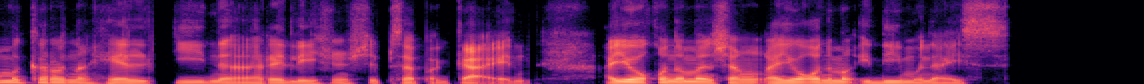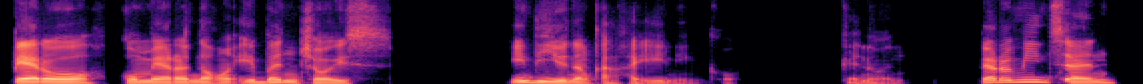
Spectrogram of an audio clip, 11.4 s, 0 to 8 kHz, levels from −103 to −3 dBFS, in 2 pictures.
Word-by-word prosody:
magkaroon 145 -2 -2
ng 130 - -5
healthy 110 -1 -5
na 105 -2 -3
relationship 95 -1 -6
sa - - -2
pagkain. - - -4 0.4
Ayoko 145 +2 +4
naman 135 -3 +2
siyang, 120 0 -3
ayoko 120 0 +2
namang 125 -1 -2
i-demonize. 90 -8 -6 0.7
Pero 130 -2 +7
kung 120 -1 0
meron 125 +1 +3
akong 130 -1 -1
ibang 150 +3 +1
choice, 95 -8 -3 0.6
hindi 155 -2 +3
iyun 115 -4 +2
ang 95 - -15
kakainin - - -10
ko, - - -23 0.5
ganon, - - -15 0.3
pero 185 +5 +1
minsan 145 -11 0
125 Hz, 140 wpm, -22 LUFS, 105-140 Hz, 0.7 s, Pero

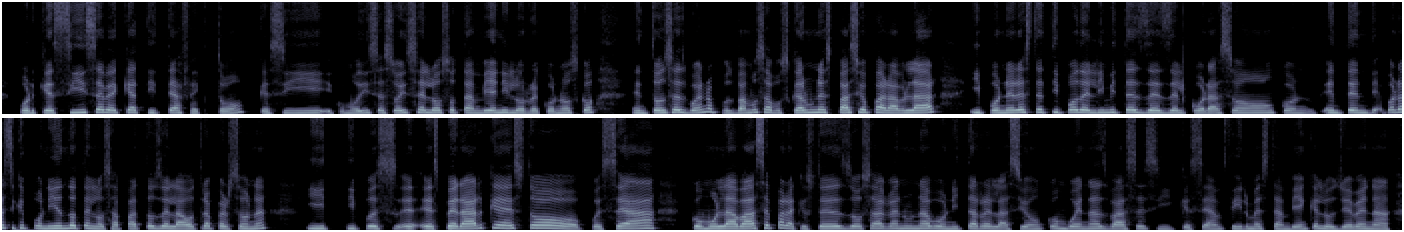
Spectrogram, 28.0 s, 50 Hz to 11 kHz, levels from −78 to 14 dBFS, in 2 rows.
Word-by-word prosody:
porque 210 0 +2
sí 240 +4 -1
se 265 0 +4
ve 245 -3 +3
que 250 +1 0
a 240 - +1
ti 225 -2 -7
te 225 - -2
afectó, 205 +3 -4
que 190 - -5
sí, 210 +1 -6
como 195 +1 -6
dices: 215 +1 -3
"Soy 215 +1 +1
celoso 235 0 0
también 225 0 +1
y 235 - +1
lo 210 -2 0
reconozco". 205 +5 -3 0.3
Entonces, 225 +4 +3
bueno, 255 +7 0
pues, 200 -5 -7
vamos 235 +6 0
a 255 - +4
buscar 230 +1 +1
un 255 +1 +3
espacio 255 0 +3
para 245 -3 +4
hablar 230 +6 +4 0.3
y 240 -6 -1
poner 225 +2 +2
este 265 +1 +3
tipo 250 -1 +2
de 245 -2 +7
límites 240 0 +1
desde 220 -1 +4
el 210 -1 -4
corazón 220 +3 -2
con 205 -4 -7
entender 225 +1 0
ahora 265 +3 +2
sí 285 -1 -6
que 290 -1 -3
poniéndote 250 +1 +3
en 235 - -2
los 215 -2 -3
zapatos 220 +3 -2
de 240 -1 +3
la 210 -1 +2
otra 230 +3 -1
persona 230 +3 -3 0.4
y 235 -3 -1
y, 235 -1 -4
pues, 230 0 0
e-esperar 230 +4 +2
que 290 -4 +3
esto, 270 -6 +2
pues, 205 -1 -4
sea 245 +2 +1 0.3
como 230 -1 +2
la 225 0 +5
base 240 +4 +3
para 270 -4 -1
que 220 0 -7
ustedes 225 +2 0
2 230 0 -3
hagan 240 0 -2
una 235 0 -2
bonita 225 0 -2
relación 210 -2 -4
con 225 -1 -5
buenas 220 0 -3
bases 215 +2 -4
y 195 -3 -13
que 185 - -8
sean 195 +3 -7
firmes 220 -1 -6
también, 200 -1 -5
que 230 - -3
los 210 -3 -2
lleven 210 +2 -2
a, 185 -2 -4
225 Hz, 175 wpm, -23 LUFS, 210-240 Hz, 0.4 s, de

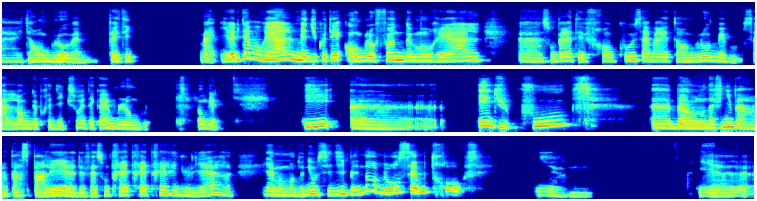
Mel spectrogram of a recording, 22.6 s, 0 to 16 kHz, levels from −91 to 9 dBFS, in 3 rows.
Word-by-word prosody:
il - - -13
était 150 +1 -9
anglo 155 0 -1
même 135 -2 -7 0.2
enfin, 160 -2 0
il 180 - -2
était, 175 0 -9 0.6
bah, - - -2
il 165 +2 +1
habitait 210 +12 +6
à - - 0
Montréal, 235 -1 +7
mais 195 -2 +6
du 185 -1 -1
côté 205 +5 +2
anglophone 195 +2 +3
de 180 - 0
Montréal, 175 +3 +1 0.4
heu, 160 -2 -5
son 165 +2 -5
père 185 +1 +1
était 170 -3 -3
franco, 170 +5 -3
sa 180 -5 -2
mère 175 +1 -2
était 165 -1 -6
anglo 165 +5 -1
mais 160 -4 -2
bon, 185 - -12
sa 145 -7 -4
langue 165 +4 -2
de - - +1
prédiction 160 +2 -7
était 165 -3 -3
quand 170 - -2
même 180 -2 -1
l'anglo, 155 -5 -5 0.5
l'anglais, 165 -1 -4 0.8
et 230 +3 +2
heu, 155 -3 -3 0.4
et 265 +1 +7
du 195 -5 -1
coup, 270 +9 +2 0.8
heu, 180 0 +1
bah, 175 -1 +4
on 175 0 +2
a 165 - +1
fini 220 +5 +4
par, 170 -8 0
heu, 145 - -5
par 145 +2 -4
se - - -5
parler, 155 +4 +2
heu, - - -2
de 135 - -6
façon 140 +5 -4
très, 170 0 +1
très, 170 -1 0
très 210 +4 0
régulière, 170 +2 -2 0.3
et 180 - -6
à - - +4
un - - 0
moment 160 -1 -2
donné, 160 +8 -1
on 215 - +2
s'est 185 -4 -4
dit: 205 +3 +2
«Mais 195 - 0
non, 360 +7 -1
mais 240 - +3
on 260 +6 +4
s'aime 310 -1 +4
trop», 455 +8 -1 0.7
et 170 -1 -7
hem 130 -5 -11 1.1
et 145 -2 -5
heu, 135 +1 -5
170 Hz, 205 wpm, -24 LUFS, 155-205 Hz, 1.1 s, Montréal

